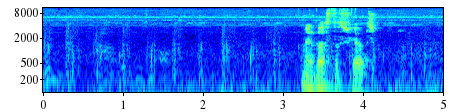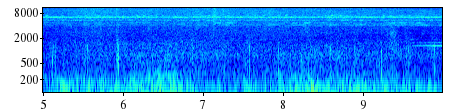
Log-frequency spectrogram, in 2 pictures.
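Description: Footsteps crunch on a stone path.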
